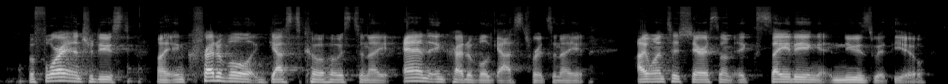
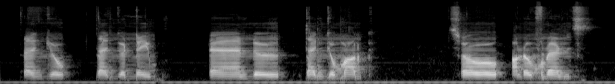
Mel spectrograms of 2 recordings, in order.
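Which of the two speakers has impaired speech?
The second: laryngectomy (vocal cords removed) after stage IV vocal cord cancer; larynx removed for stage 4a voice fold cancer, neck dissection; breathlessness before diagnosis, lost speech, later regained speech.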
